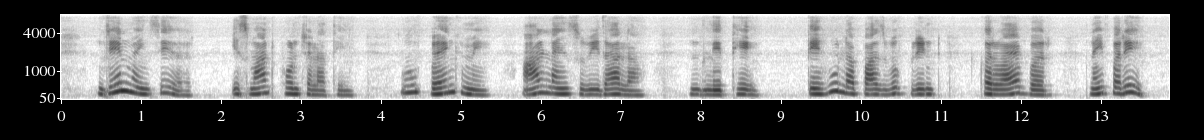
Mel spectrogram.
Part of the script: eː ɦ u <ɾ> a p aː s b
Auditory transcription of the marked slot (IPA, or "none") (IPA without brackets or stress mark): l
